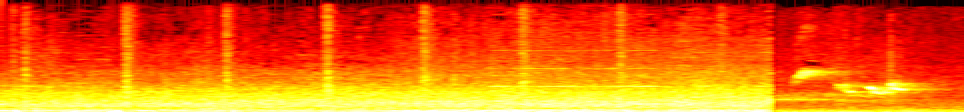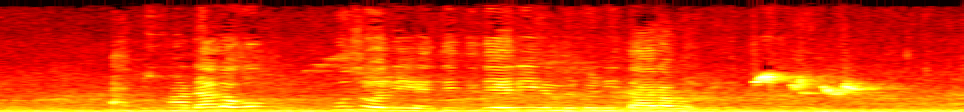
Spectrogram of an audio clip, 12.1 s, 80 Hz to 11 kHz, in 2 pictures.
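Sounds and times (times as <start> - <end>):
bird chirping: 4.8 - 7.1, 10.3 - 11.6.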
